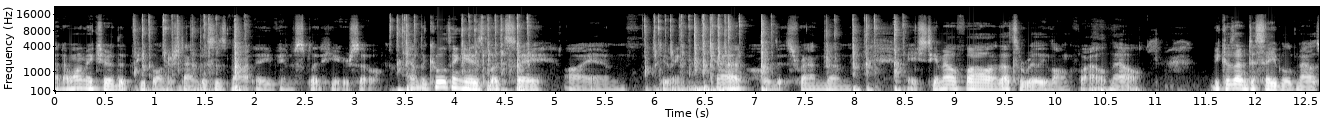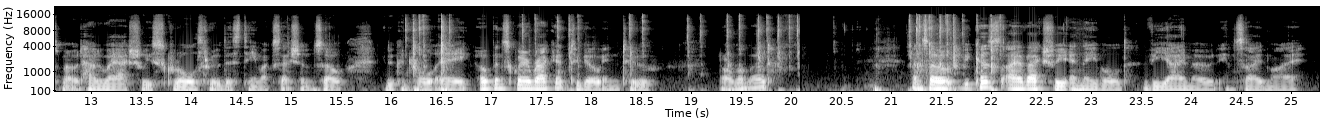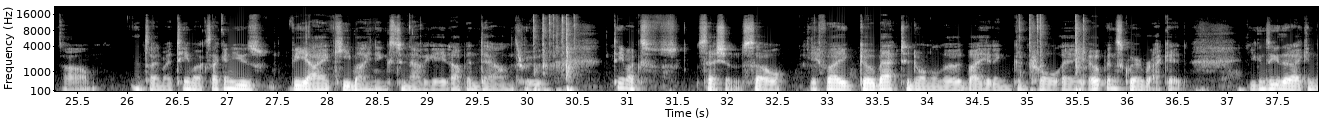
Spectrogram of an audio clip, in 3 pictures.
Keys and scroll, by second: 0.0-4.9 typing, 6.0-8.9 typing, 7.7 Up, 16.2 ctrl+a, 16.5 [, 17.3 k, 17.8 ctrl+u, 18.4 ctrl+j, 18.9 ctrl+l, 19.3 ctrl+h, 19.6 ctrl+u, 19.8 ctrl+u, 20.0 ctrl+u, 20.9-22.0 typing, 22.0 Return, 29.9-31.1 typing, 35.0 ctrl+a, 35.5 [.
